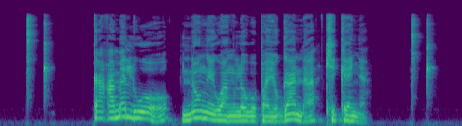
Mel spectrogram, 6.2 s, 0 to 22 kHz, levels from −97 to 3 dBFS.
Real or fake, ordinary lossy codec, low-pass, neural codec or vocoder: fake; none; 14.4 kHz; vocoder, 44.1 kHz, 128 mel bands every 256 samples, BigVGAN v2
